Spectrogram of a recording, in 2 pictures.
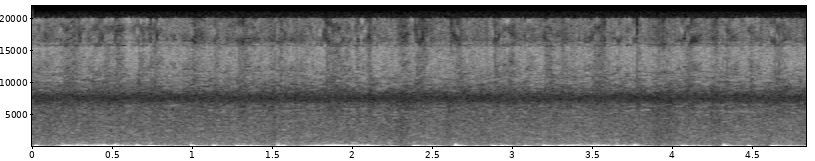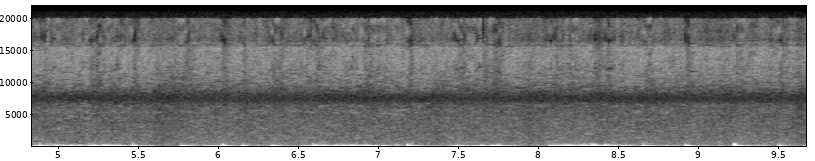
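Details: Person's own heartbeat recorded at normal pace: steady, regular low thumping over a soft rumbling background; normal heart sounds.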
